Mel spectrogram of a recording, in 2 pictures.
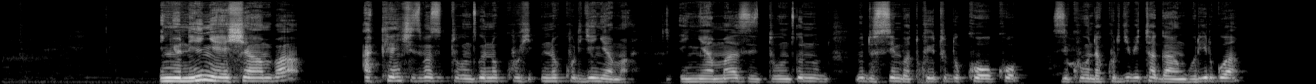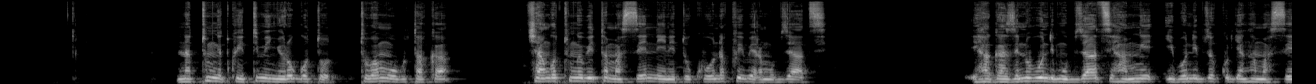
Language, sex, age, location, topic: Kinyarwanda, male, 25-35, Musanze, agriculture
